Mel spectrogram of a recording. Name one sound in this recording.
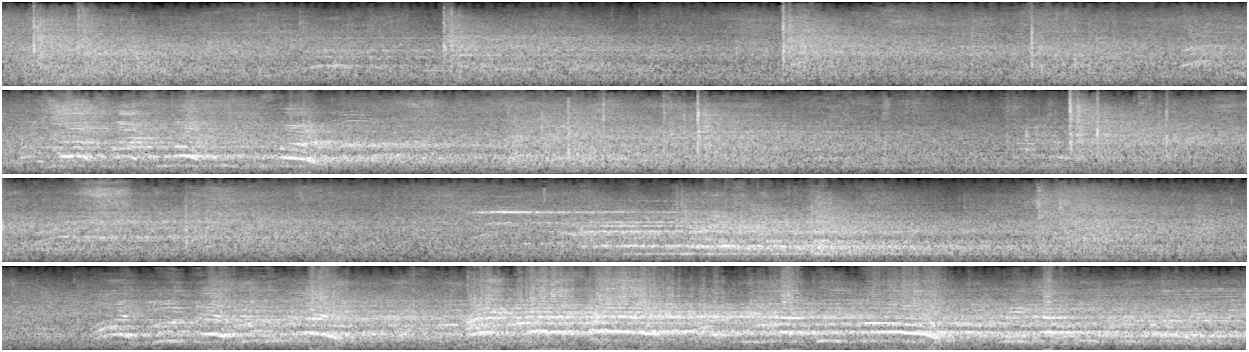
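Skates scrape and hiss across the ice in an echoing arena.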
